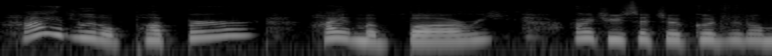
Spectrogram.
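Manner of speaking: high cooing pet voice. Real, not acted. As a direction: coo up high at the little dog. Greeting the dog.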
